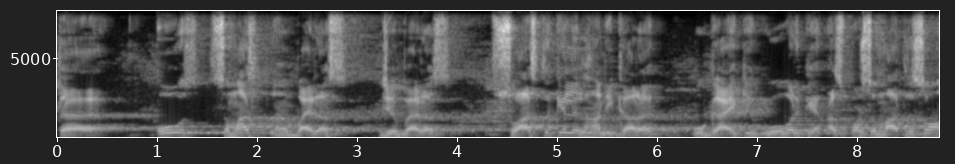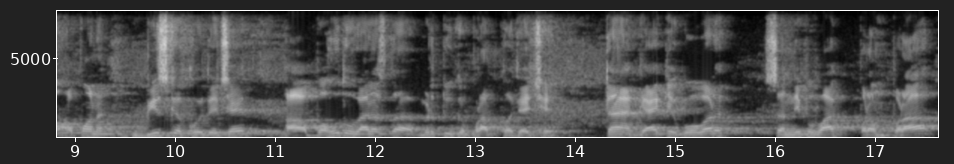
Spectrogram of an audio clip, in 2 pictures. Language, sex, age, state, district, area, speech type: Maithili, male, 45-60, Bihar, Supaul, rural, spontaneous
